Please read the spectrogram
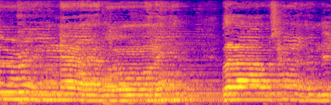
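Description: Live acoustic folk song: male and female voices singing over a strummed acoustic guitar and a mandolin. The music dips and then comes in louder about three seconds in.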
